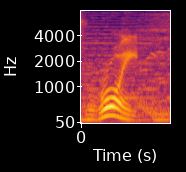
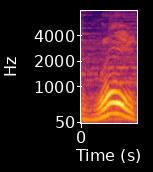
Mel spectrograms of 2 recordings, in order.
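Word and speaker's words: Rold: the Roy rolled Medallion I thought it was roid nobody pointed this out to me it is rolled you guys are supposed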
